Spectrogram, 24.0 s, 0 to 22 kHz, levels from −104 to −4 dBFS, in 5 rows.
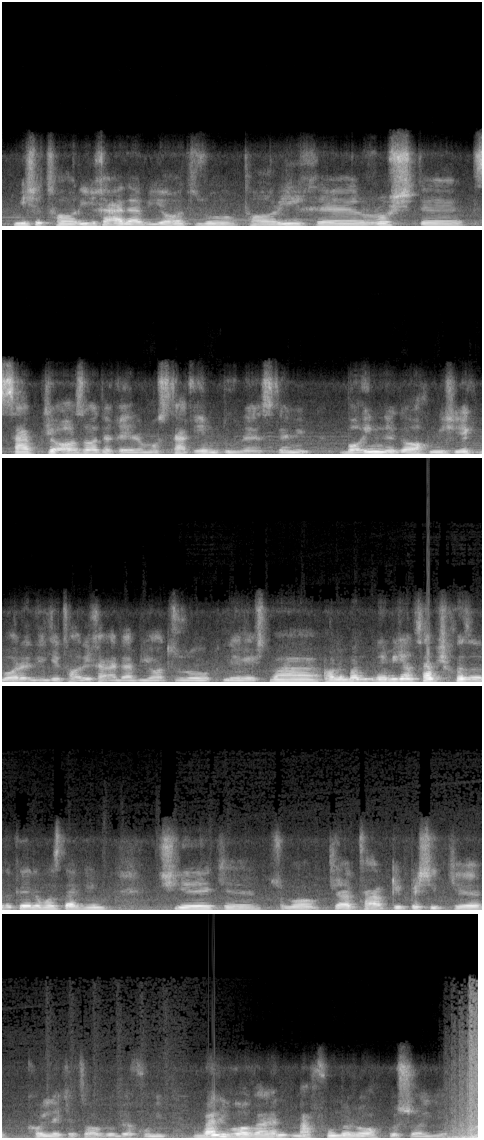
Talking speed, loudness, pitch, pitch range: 115 wpm, -20 LUFS, 120 Hz, 110-140 Hz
